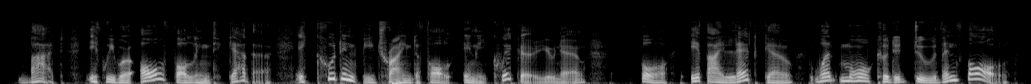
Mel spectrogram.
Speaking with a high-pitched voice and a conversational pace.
No: low, 110 Hz; average, 170 wpm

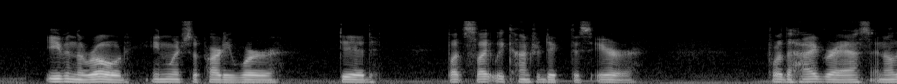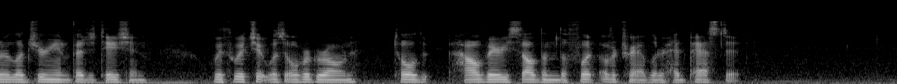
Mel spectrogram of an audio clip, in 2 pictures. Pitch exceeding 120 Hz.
No: low, 110 Hz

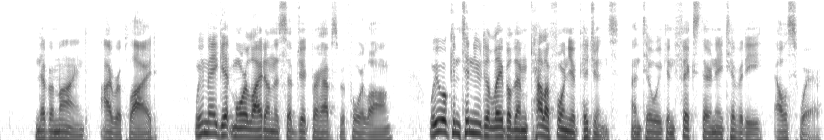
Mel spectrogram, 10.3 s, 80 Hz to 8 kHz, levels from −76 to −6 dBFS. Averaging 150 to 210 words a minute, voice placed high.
No: average, 175 wpm; low, 105 Hz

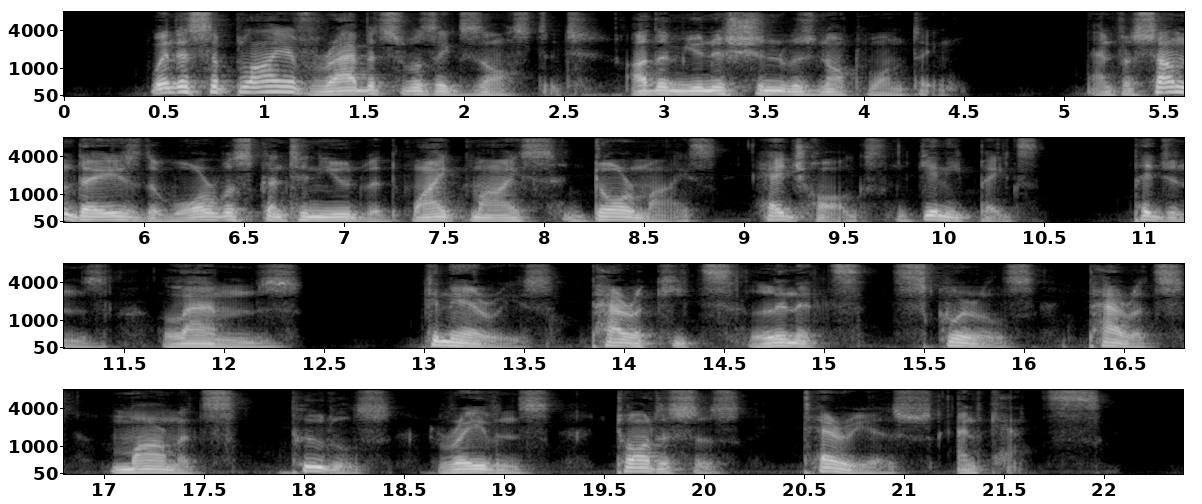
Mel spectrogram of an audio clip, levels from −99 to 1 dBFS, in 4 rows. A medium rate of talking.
No: slow, 110 wpm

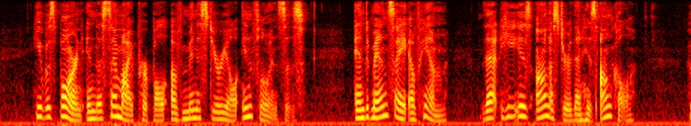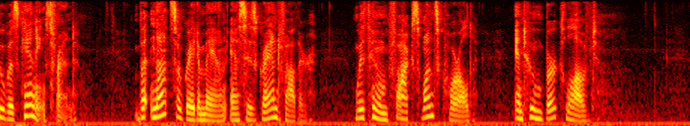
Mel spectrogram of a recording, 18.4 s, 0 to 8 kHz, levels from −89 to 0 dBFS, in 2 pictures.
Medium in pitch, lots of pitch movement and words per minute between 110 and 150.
Yes: medium, 180 Hz; wide, 7.1 semitones; average, 145 wpm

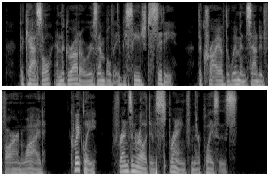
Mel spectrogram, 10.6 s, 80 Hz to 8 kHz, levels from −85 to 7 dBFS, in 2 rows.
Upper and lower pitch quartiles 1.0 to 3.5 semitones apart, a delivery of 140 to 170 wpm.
Yes: average, 2.9 semitones; average, 145 wpm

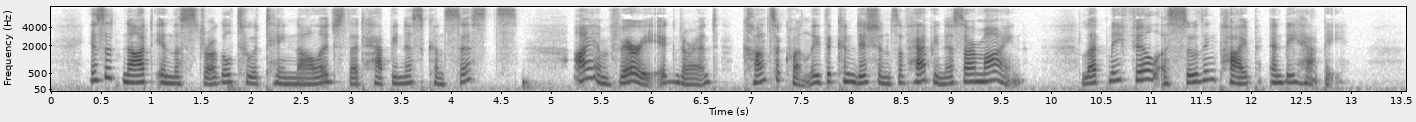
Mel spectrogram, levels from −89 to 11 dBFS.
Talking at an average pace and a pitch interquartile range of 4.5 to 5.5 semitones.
No: average, 145 wpm; average, 3.9 semitones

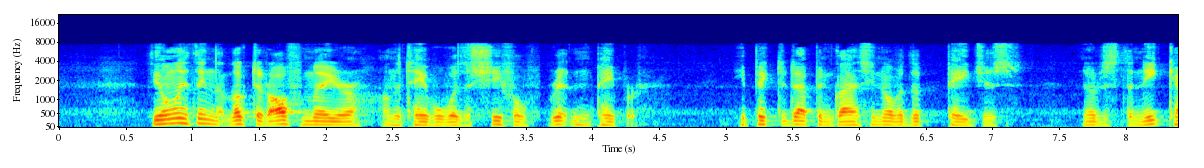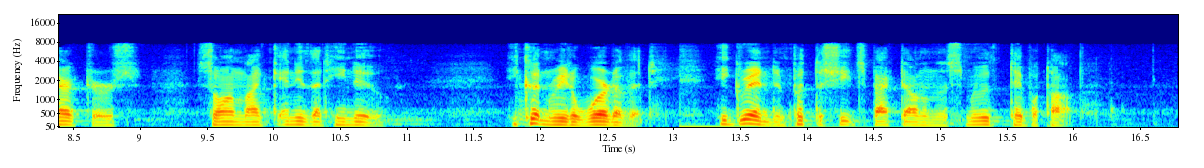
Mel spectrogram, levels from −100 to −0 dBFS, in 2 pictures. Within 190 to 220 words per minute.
Yes: average, 200 wpm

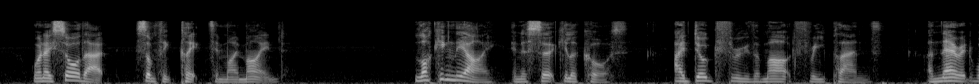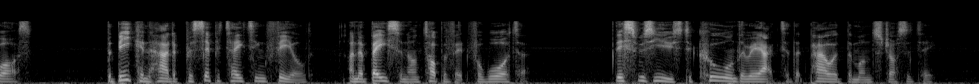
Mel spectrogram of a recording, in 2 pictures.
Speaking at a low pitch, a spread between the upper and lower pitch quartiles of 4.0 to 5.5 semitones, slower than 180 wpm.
Yes: low, 130 Hz; average, 4.6 semitones; average, 160 wpm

